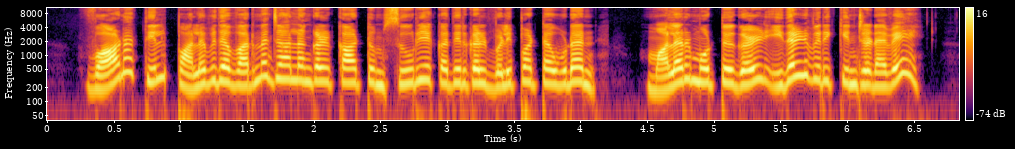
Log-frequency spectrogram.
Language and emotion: Tamil, happy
